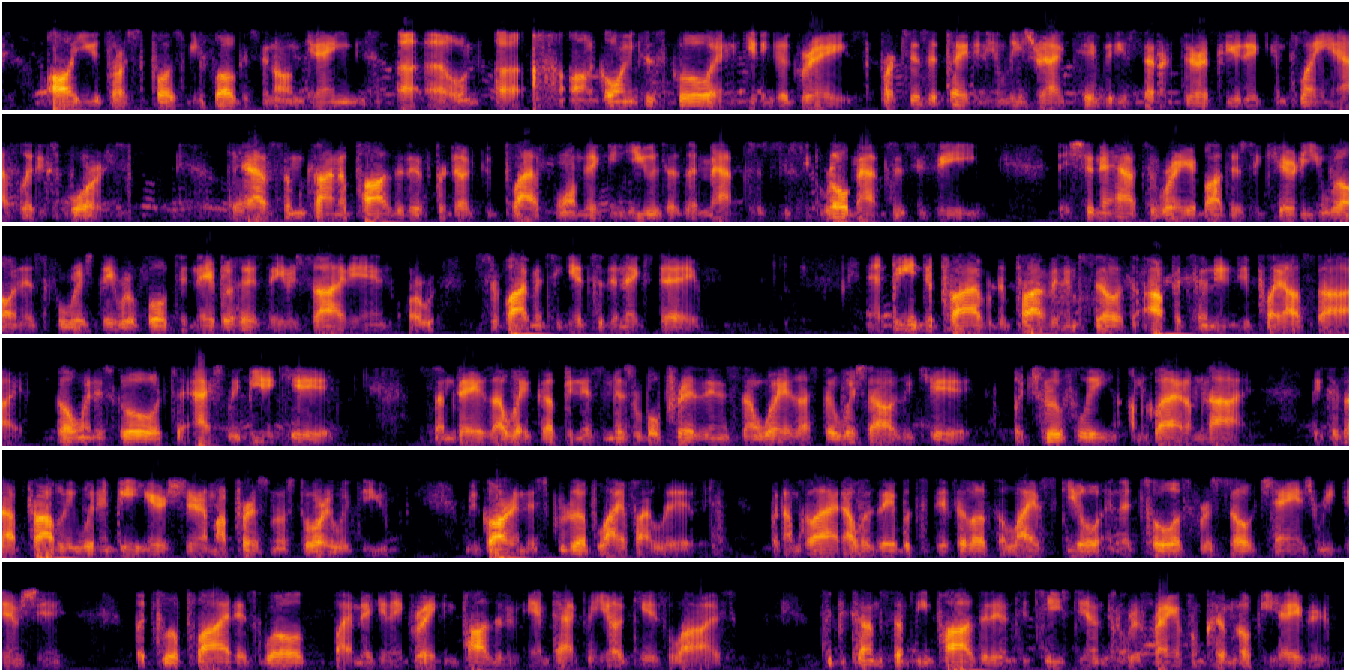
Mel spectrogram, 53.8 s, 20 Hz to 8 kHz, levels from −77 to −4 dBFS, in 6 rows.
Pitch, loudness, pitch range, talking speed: 85 Hz, -25 LUFS, 75-90 Hz, 210 wpm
